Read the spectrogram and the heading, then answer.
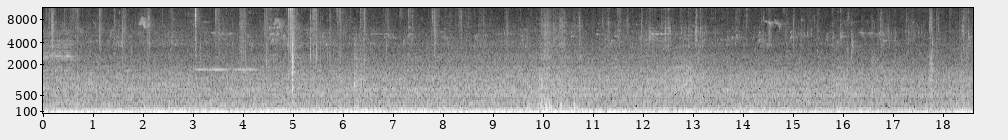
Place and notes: all the mornings of the ... - jan 31 2013 thu
Maribor, Slovenia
